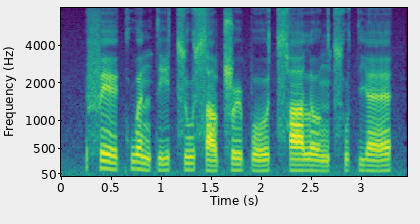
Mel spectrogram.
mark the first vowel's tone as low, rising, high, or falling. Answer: falling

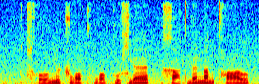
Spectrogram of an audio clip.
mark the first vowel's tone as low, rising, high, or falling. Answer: rising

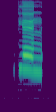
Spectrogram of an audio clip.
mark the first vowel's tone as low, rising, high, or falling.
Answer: low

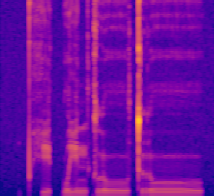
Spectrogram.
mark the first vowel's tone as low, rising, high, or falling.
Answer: low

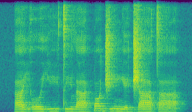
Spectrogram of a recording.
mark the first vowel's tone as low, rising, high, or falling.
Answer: low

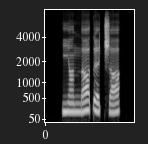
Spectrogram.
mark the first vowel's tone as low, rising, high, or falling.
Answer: low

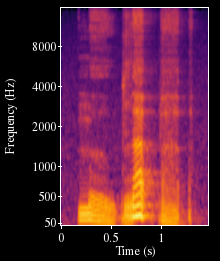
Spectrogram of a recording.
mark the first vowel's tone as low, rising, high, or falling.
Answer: low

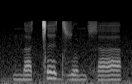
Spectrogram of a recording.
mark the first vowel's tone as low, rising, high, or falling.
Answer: low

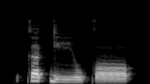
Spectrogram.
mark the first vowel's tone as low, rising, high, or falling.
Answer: high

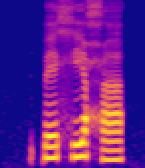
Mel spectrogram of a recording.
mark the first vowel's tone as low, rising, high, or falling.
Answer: rising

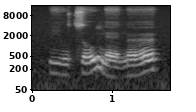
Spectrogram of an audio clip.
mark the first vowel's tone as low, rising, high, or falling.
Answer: low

